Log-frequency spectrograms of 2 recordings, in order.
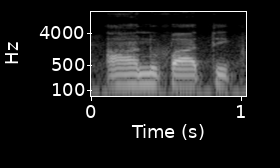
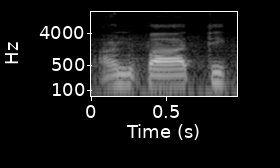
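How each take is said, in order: First: आनुपातिक opening on a long aa; long-aa start to आनुपातिक; correct long vowel. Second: अनुपातिक opening on a short a; short-a start to अनुपातिक; wrong short vowel. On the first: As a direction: stretch the first aa of आनुपातिक. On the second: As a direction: keep the first a of अनुपातिक brief. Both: Shown as a demonstration. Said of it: "बड़ा आ की मात्रा रहेगा".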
